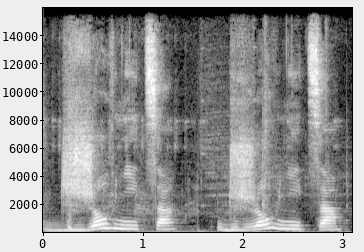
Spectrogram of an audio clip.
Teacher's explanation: бо двічі у нас так є звук Дж і він подовжується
